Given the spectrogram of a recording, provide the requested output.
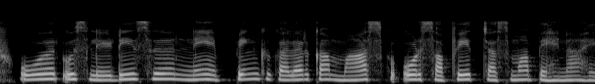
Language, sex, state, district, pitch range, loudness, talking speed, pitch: Hindi, female, Maharashtra, Solapur, 205-235 Hz, -26 LUFS, 130 wpm, 225 Hz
